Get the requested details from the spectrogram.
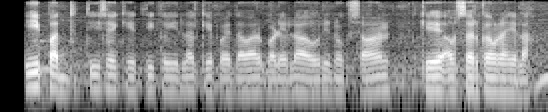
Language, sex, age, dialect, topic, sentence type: Bhojpuri, male, <18, Northern, agriculture, statement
